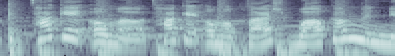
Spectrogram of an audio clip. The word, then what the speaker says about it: Take: Take, pronounced Take, is a crazy young pup that dreams of becoming the next Decora fashion icon of Harajuku.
